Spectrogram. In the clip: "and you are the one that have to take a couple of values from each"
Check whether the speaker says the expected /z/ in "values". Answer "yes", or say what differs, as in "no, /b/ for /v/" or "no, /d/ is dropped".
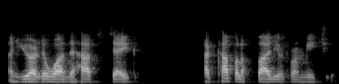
no, /z/ is dropped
